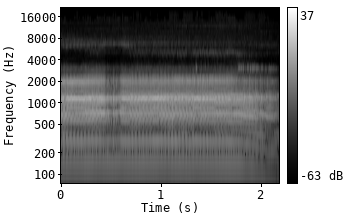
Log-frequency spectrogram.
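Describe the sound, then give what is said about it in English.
Strange groaning sound said to come from the earth: a loud, steady, buzzy drone rich in harmonics that holds a low pitch, then sags downward at the end. “There's this groaning and this moving in the earth.”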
